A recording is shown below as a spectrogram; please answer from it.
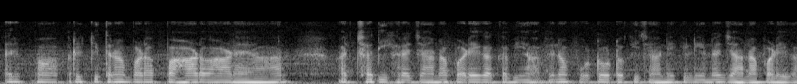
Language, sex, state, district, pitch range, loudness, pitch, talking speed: Hindi, male, Chhattisgarh, Jashpur, 100-110 Hz, -18 LUFS, 105 Hz, 205 wpm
